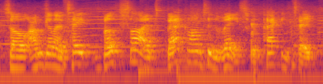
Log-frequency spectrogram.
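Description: Man in his 40s, workshop host, easygoing how-to delivery, a bit high-voiced, roomy shop sound with guitar music behind. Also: a little slow. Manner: relaxed, plain-spoken, self-deprecating. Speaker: woodworking channel host. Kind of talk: casual how-to narration. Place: home woodworking shop. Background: guitar background music.

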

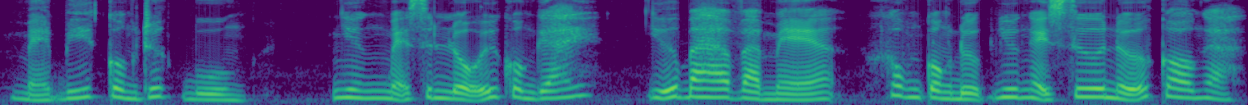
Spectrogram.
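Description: A woman's voice: medium pitch, normal speed, a little mellow, dry recording, close to an everyday voice. A woman playing an aggrieved, emotional wife and mother in a cartoon drama. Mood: sad, apologetic.

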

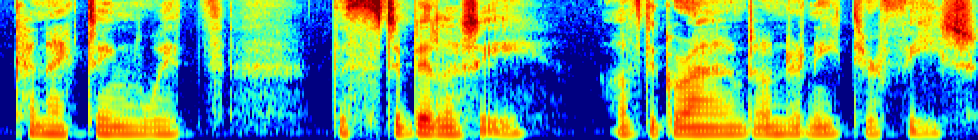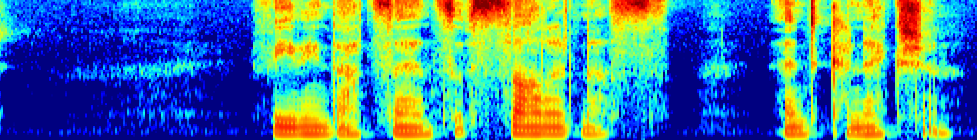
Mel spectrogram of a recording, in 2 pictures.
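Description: Female meditation guide. Deep, soft-toned delivery, very measured, with gentle phrase-by-phrase instruction. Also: husky.

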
